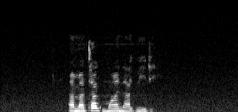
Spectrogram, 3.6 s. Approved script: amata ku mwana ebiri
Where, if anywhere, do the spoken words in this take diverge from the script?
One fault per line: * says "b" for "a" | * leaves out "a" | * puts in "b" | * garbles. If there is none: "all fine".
all fine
